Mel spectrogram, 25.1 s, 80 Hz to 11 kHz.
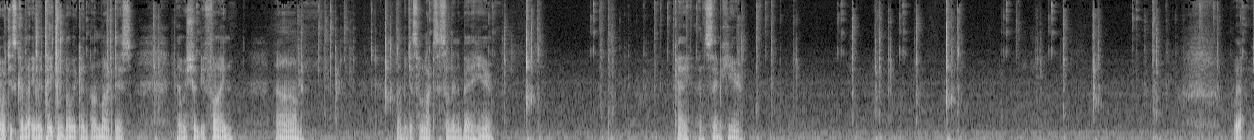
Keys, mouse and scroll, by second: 0.1 shift+middle click, 0.7 a, 0.9 q, 1.4 click, 1.9 Tab, 2.6 middle click, 3.4 alt+Tab, 3.7 click, 6.1 KP_5, 6.4 KP_5, 6.7 KP_5, 7.5 g, 8.3 click, 9.6 click, 10.1 g, 11.6 click, 11.6 g, 12.0 Tab, 12.3 middle click, 12.5 middle click, 13.6 middle click, 14.0 shift+middle click, 14.5 Tab, 15.0 shift+middle click, 16.5 click, 17.2 Tab, 17.8 alt+Tab, 17.8 click, 18.5 g, 19.9 click, 19.9 shift+g, 20.7 alt+click, 21.5 r, 22.4 right click, 22.8 Tab, 23.1 middle click, 23.3 middle click, 23.6 middle click, 23.8 shift+middle click, 23.9 shift+middle click, 24.5 shift+click, 24.8 scroll down 1.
